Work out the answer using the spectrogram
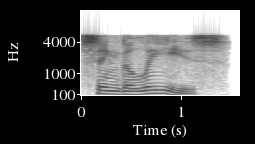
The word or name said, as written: Singhalese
